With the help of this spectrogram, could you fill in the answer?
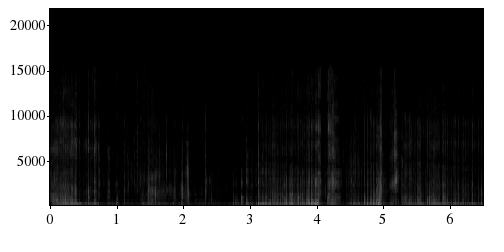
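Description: A utility knife blade scrapes and cuts a solid, dry cream-colored soap bar over a pile of shavings. Dry, crackly scraping strokes with a tearing, crunchy texture repeat in quick succession over a low rumble. There is a brief quieter lull midway before the strokes grow louder again.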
